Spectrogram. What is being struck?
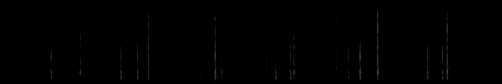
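Faux leather hard glasses case.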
